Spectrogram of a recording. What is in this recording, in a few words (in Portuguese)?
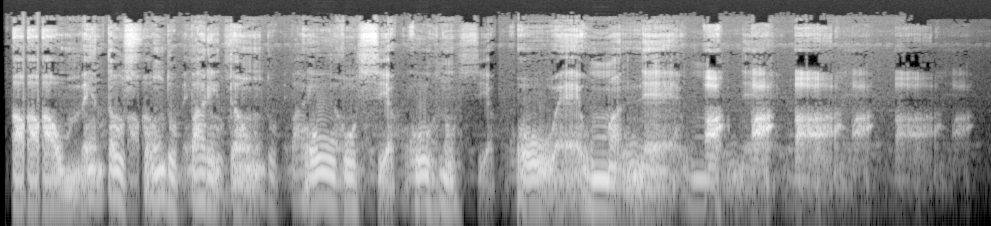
vinheta off aumenta o som do paredao; aumenta o som do paredao ou vc e corno ou e um mane rsrs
